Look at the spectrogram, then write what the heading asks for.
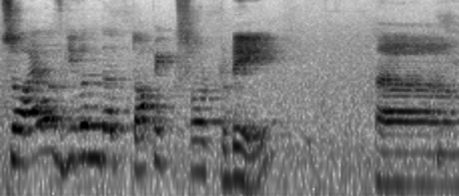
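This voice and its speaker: Speaking at a very slow pace with a Marathi accent, a man uses a high pitch with very wide pitch swings. Noticeable background noise and audible room echo fill the recording. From India, Maharashtra. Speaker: spiritual teacher. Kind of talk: lecture.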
